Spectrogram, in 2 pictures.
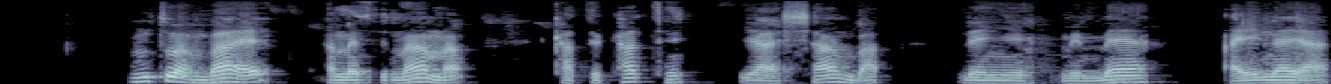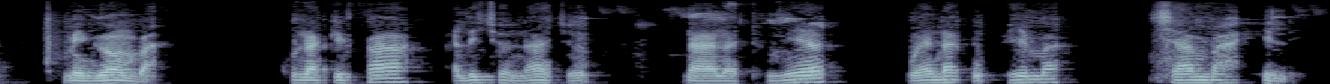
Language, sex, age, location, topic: Swahili, male, 18-24, Nakuru, agriculture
